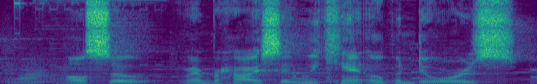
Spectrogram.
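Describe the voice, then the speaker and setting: A man giving casual, joking let's play commentary in a rambling, halting way. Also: mid-range voice, lively intonation, a bit bright. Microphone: voice-over microphone over game audio. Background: game music.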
